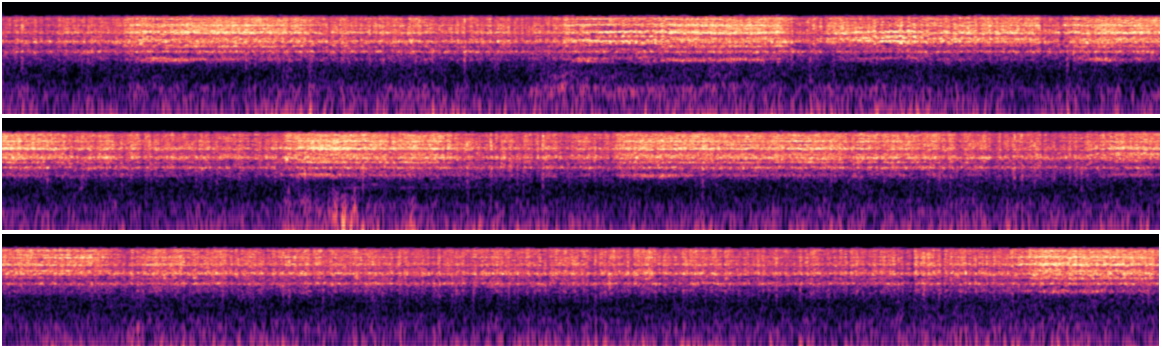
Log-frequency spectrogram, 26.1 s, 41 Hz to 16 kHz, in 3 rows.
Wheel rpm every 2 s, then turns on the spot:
200, 200, 190, 200, 200, 200, 200, 200, 200, 200, 200, 200, 200.
none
